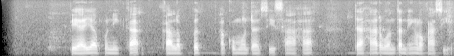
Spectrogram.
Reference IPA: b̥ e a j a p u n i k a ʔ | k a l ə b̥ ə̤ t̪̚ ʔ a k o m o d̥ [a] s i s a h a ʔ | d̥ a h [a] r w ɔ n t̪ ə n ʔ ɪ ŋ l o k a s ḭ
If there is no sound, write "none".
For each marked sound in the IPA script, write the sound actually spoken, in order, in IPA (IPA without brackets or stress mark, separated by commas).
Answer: a, a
